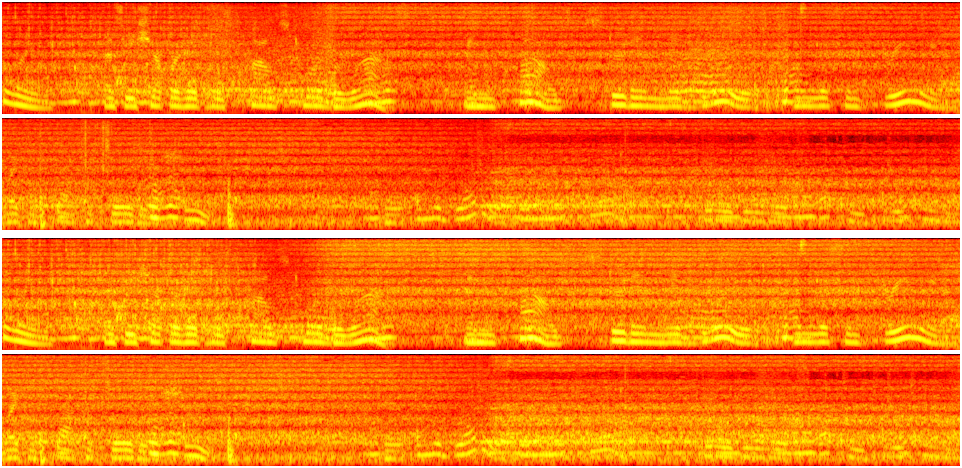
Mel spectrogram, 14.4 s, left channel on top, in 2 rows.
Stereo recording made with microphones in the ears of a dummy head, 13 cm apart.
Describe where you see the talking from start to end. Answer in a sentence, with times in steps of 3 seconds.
You can hear the talking on the left from 0 s, in the centre from 3 s and on the right from 6 s.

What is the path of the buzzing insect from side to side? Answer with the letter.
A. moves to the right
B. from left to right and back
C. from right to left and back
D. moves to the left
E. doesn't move
C.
